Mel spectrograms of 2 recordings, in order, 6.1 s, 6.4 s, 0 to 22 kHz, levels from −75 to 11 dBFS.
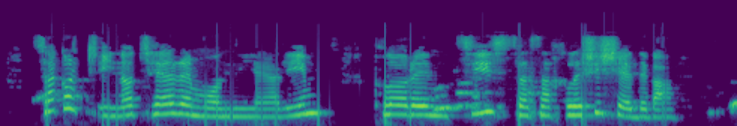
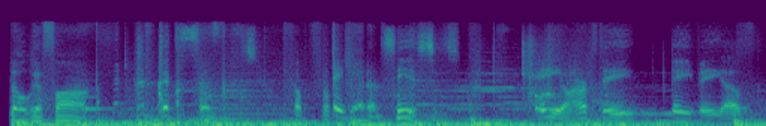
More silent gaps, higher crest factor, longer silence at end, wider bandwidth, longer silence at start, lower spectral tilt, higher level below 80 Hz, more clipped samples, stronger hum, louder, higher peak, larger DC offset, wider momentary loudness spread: neither; about the same, 14 dB vs 16 dB; about the same, 0 s vs 0 s; about the same, 11 kHz vs 12 kHz; first, 0.25 s vs 0.1 s; second, -2 dB/octave vs -5.5 dB/octave; second, -48 dBFS vs -24 dBFS; neither; neither; first, -13 LUFS vs -24 LUFS; first, 0 dBFS vs -6 dBFS; neither; first, 10 LU vs 5 LU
